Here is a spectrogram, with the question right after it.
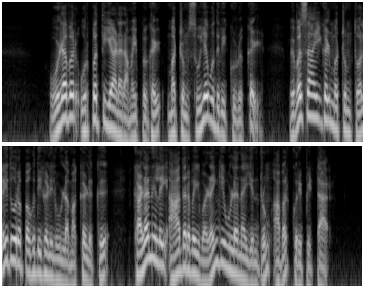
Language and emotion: Tamil, neutral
